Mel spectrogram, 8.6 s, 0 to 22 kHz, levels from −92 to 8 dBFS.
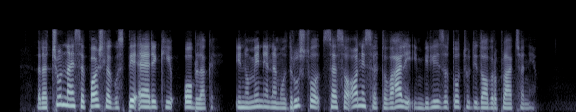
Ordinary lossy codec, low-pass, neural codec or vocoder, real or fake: MP3, 64 kbps; 7.2 kHz; codec, 16 kHz, 0.8 kbps, ZipCodec; fake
